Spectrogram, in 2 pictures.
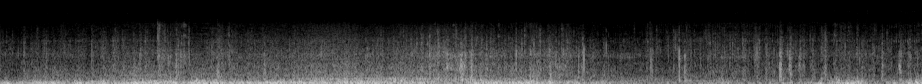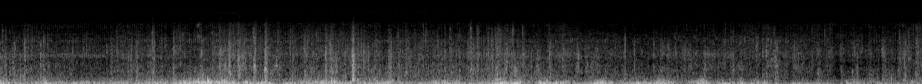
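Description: Mountain bike ridden down a rocky trail: wind buffeting the camera microphone, with tyres rolling over loose stones and the bike rattling in frequent sharp knocks and clicks. The wind rush is strongest in the first few seconds.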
